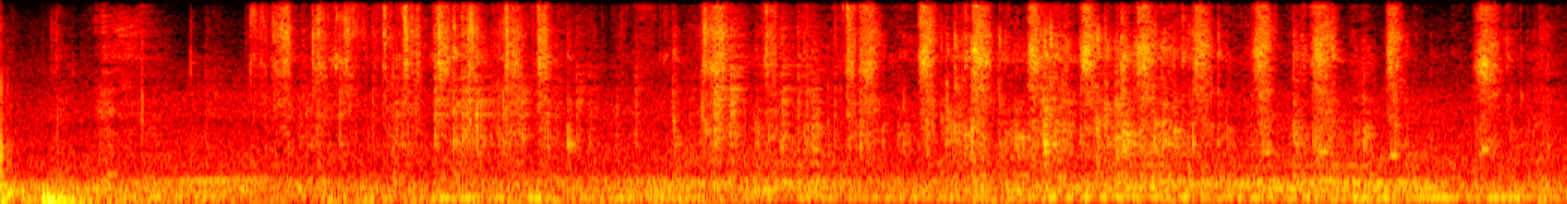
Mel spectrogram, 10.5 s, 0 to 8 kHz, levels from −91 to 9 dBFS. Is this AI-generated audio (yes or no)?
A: no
